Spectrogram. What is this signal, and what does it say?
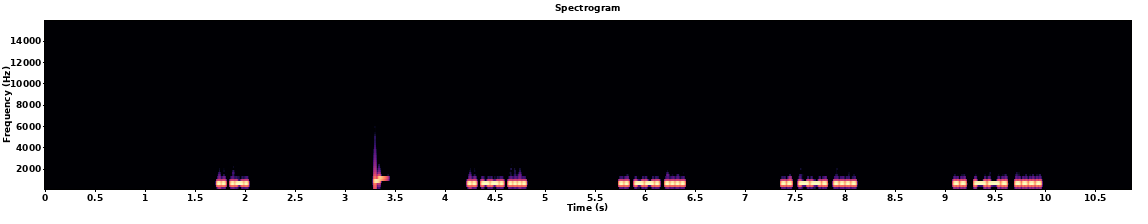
Morse code, heard as a keyed tone, about 44 wpm, 700 Hz. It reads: IR IGH IGH IGH IGH
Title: Speed-Racing Multi-letter Phonemes - 35wpm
